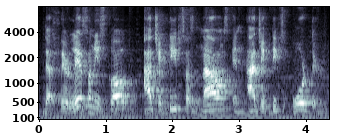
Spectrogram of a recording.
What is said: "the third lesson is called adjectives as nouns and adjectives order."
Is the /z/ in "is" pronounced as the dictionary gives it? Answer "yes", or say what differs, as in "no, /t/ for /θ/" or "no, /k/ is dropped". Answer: no, /s/ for /z/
